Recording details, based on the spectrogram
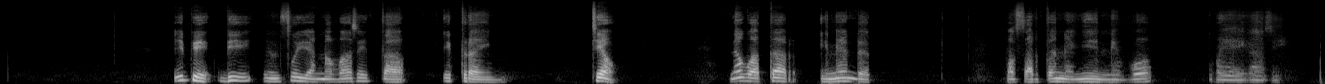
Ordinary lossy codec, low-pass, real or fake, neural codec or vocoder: none; none; fake; codec, 44.1 kHz, 2.6 kbps, DAC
